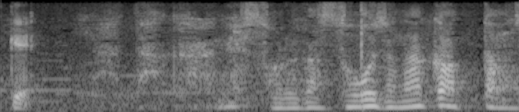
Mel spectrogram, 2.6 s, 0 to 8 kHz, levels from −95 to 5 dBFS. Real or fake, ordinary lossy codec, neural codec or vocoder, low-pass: real; none; none; 7.2 kHz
